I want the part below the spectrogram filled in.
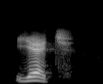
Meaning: the name of the Armenian letter ե (e)
- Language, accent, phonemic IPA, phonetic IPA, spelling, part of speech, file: Armenian, Eastern Armenian, /jet͡ʃʰ/, [jet͡ʃʰ], եչ, noun, Hy-եչ.ogg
